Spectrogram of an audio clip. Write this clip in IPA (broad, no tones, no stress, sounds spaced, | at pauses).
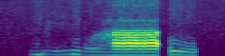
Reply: bʱ i̤ ŋ o̤ ɦ aː ʔ u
